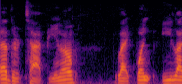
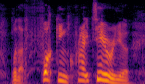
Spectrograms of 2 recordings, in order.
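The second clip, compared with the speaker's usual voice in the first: put-on very high, shrill, loud shout; 10 semitones higher, 4 dB louder than usual. Retelling a scene where Izuku answers back: imitating Izuku shouting.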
